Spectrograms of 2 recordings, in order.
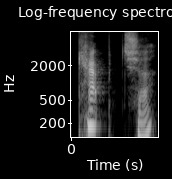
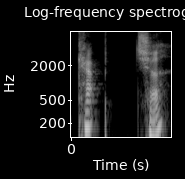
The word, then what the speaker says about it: capture: it's pronunciation's so important capture capture captivity can you see where the stress has changed from capture to captivity captivity and always with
